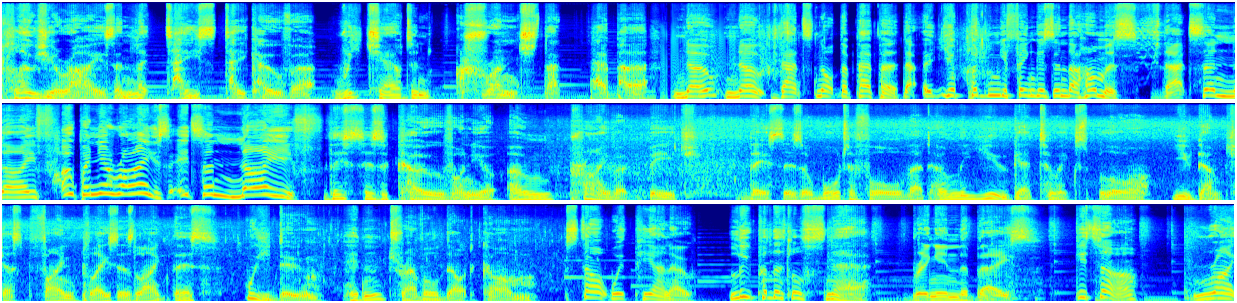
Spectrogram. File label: Commercial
